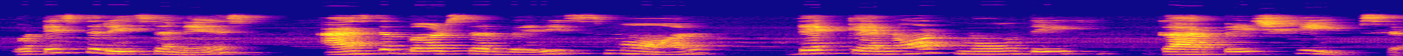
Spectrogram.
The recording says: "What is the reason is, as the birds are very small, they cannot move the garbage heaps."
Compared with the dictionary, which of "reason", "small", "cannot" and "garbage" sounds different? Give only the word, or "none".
none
